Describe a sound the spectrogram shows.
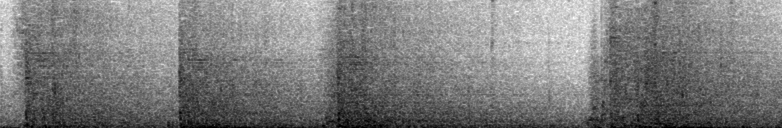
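Metal strikes metal with a sharp clang.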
